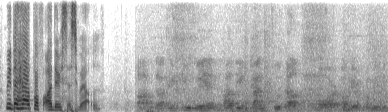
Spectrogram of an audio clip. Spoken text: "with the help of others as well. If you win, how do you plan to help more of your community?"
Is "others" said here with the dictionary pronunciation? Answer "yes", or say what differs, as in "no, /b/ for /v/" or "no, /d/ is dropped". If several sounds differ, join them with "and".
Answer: no, /s/ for /z/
